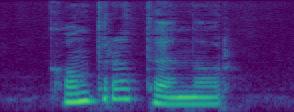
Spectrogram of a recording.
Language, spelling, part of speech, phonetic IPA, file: Polish, kontratenor, noun, [ˌkɔ̃ntraˈtɛ̃nɔr], LL-Q809 (pol)-kontratenor.wav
